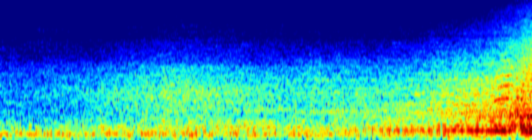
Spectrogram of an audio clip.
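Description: Highway traffic noise with a truck going by, then an approaching engine growing steadily louder near the end.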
